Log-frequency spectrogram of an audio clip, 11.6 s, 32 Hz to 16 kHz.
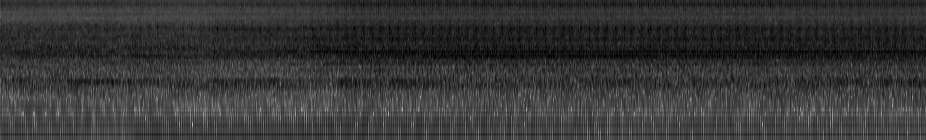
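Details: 2019 Hyundai Tucson 2.0L GDI Nu, 24,000 miles, cold idle on Mobil1 5W-20: fast, fairly even light knocking about three per second, cold-start knock the owner suspects is piston slap; 5W-30 helped only slightly.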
